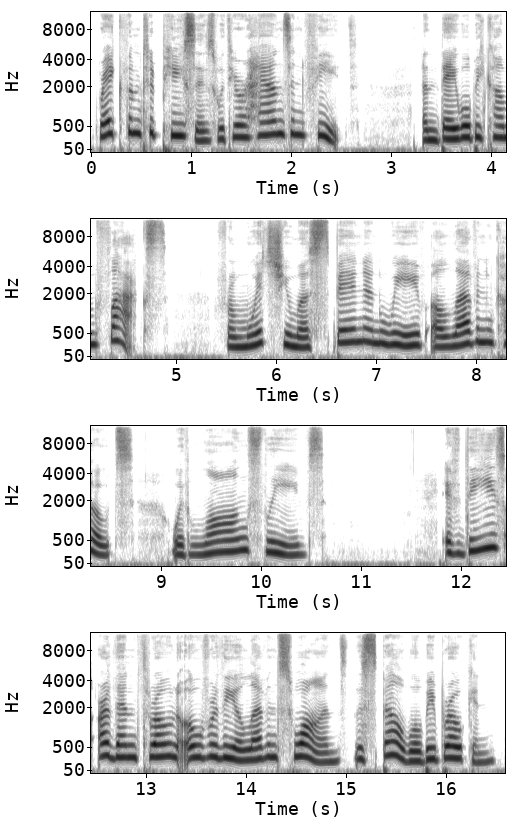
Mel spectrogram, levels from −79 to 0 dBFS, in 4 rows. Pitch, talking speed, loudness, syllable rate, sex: 250 Hz, 145 wpm, -17 LUFS, 3.9 syllables/s, female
